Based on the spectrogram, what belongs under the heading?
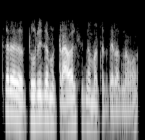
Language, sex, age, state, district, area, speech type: Kannada, male, 18-30, Karnataka, Chamarajanagar, rural, conversation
